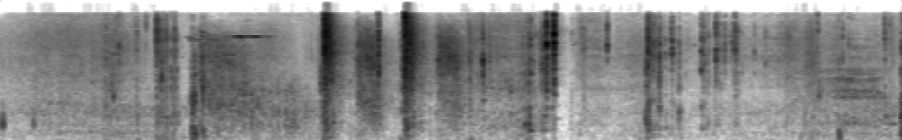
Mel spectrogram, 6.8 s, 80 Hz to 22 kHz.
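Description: Shotgun shots from a 28 gauge or .410 fired at clay targets, several sharp loud cracks spread irregularly across the span, some followed by fainter distant reports over outdoor background noise.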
